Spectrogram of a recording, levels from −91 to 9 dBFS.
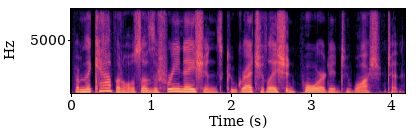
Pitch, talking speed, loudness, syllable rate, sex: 175 Hz, 160 wpm, -17 LUFS, 5.4 syllables/s, female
